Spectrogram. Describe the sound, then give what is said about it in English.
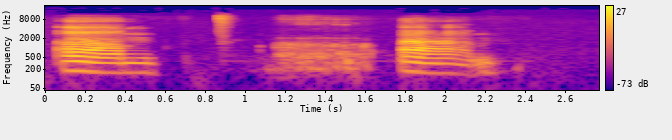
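A horse vocalizes in two throaty, harmonic calls, separated by a short sharp click and a breathy, rasping snort. “it's our horse. Sorry. Yeah. I was gonna say, is that a horse or a dog?”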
